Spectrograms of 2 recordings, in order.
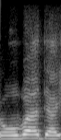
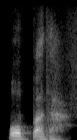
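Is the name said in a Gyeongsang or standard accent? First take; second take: standard; Gyeongsang. First: The name is said in a standard Korean accent. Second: The name is said in a Gyeongsang accent.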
